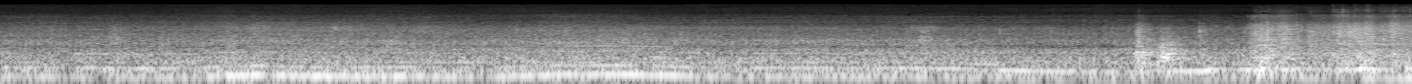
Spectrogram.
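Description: Small articulated wheel loader's diesel engine running as it manoeuvres, its hum rising and falling with the throttle. Near the end a louder rough, rattling noise joins it.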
